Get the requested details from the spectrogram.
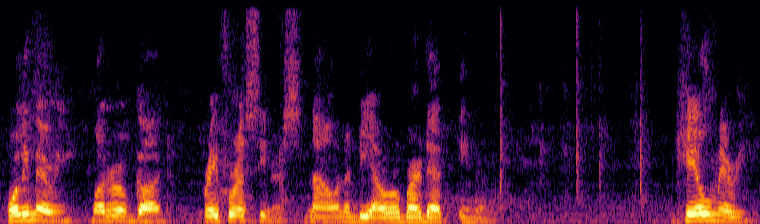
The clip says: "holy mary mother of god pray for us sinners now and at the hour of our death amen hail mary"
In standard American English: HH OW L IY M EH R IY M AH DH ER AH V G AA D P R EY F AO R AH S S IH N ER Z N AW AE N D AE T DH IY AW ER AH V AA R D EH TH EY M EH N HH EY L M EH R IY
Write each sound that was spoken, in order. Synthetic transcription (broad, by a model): HH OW L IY M EH R IY M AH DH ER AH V G AA D P R EY F AO R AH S S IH N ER S N AW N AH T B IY AW ER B AA R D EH T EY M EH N HH EY L M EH R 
